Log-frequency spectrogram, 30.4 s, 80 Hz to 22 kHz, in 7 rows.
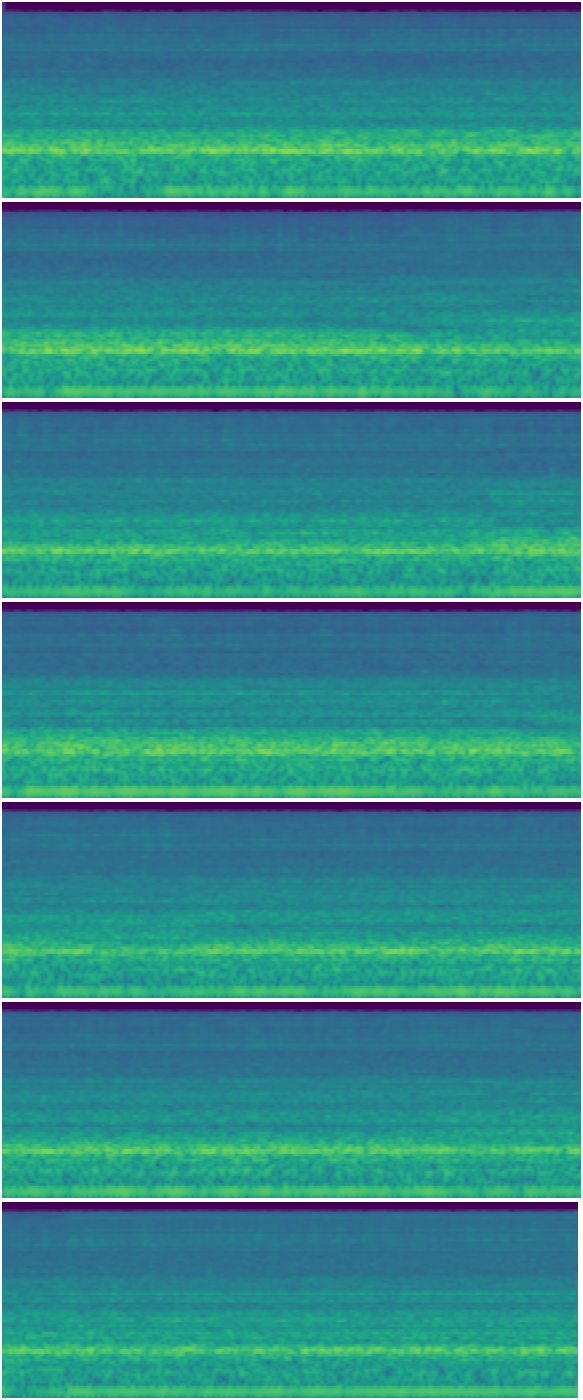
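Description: Siemens front-loading washing machine running a wool 40° program: a steady motor and drum hum with a light wash of water noise.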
